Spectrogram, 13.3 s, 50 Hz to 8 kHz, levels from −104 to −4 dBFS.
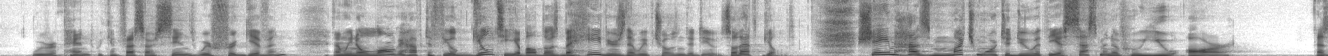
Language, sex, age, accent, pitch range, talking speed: English, male, 40-59, American, 120-175 Hz, 185 wpm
